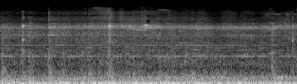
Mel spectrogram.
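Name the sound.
train rolling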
